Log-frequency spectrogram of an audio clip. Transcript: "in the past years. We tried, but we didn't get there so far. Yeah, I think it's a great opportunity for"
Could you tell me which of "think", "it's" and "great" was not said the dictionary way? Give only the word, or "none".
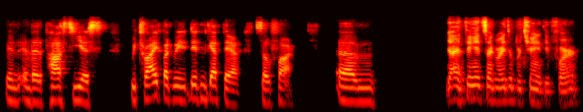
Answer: none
